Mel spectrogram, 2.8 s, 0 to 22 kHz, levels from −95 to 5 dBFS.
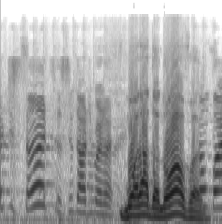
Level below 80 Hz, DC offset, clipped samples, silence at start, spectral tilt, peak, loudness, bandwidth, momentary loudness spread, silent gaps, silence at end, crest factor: -48 dBFS; under 0.1%; under 0.1%; 0 s; -7 dB/octave; -4 dBFS; -13 LUFS; 14 kHz; 17 LU; none; 0 s; 10 dB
